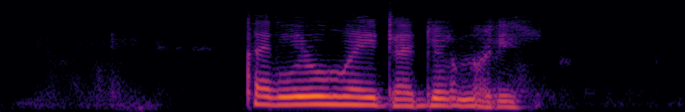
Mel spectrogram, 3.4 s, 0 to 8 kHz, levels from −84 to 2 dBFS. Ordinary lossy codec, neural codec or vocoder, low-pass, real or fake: none; codec, 16 kHz, 0.5 kbps, FreqCodec, larger model; none; fake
